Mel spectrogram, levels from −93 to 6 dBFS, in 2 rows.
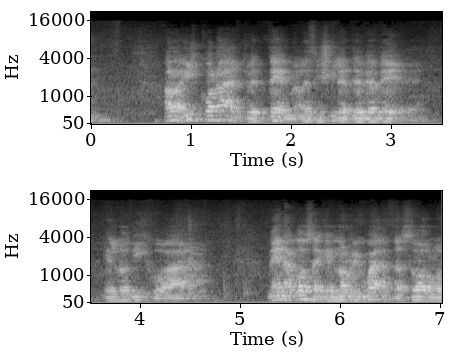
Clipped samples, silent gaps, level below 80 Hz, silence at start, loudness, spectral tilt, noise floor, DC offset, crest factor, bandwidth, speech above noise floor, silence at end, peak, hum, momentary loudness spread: under 0.1%; none; -52 dBFS; 0 s; -16 LUFS; -6.5 dB/octave; -39 dBFS; 1%; 14 dB; 13.5 kHz; 24 dB; 0 s; -2 dBFS; none; 14 LU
